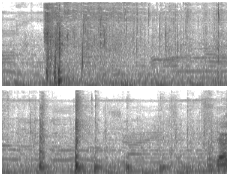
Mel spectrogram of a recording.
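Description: A water bottle rocket, a plastic bottle a quarter full of water and pumped full of air with a bicycle pump, bursting off its nozzle: one short rush of spraying water and escaping air about half a second in. A couple of sharp knocks follow later, over steady background music.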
